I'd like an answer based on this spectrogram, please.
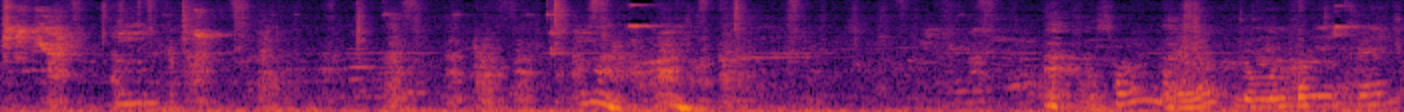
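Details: Alaskan Malamute Molly during mating, giving short rising whines around the third second, then a wavering run of higher whimpers later on, over steady low rumbling background noise.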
